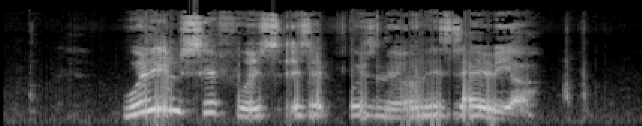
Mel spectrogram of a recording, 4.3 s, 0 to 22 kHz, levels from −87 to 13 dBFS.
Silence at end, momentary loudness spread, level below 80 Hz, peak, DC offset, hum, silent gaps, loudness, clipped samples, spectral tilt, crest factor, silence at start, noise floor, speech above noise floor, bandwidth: 0.5 s; 11 LU; -52 dBFS; 0 dBFS; under 0.1%; none; none; -14 LUFS; under 0.1%; -1.5 dB/octave; 16 dB; 0.85 s; -54 dBFS; 39 dB; 17 kHz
